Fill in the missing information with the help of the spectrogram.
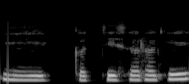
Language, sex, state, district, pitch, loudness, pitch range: Surgujia, female, Chhattisgarh, Sarguja, 210 Hz, -26 LUFS, 200-220 Hz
